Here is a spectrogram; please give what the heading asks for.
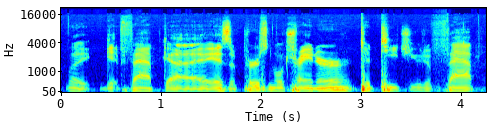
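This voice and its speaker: American man, radio co-host, lowish pitch, casual banter, playful, mock-earnest. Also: fairly even intonation, a little slow, no room sound. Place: small community radio studio.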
